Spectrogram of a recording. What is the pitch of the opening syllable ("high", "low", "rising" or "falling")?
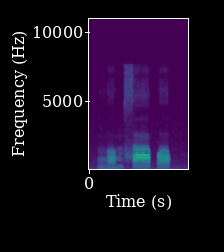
rising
